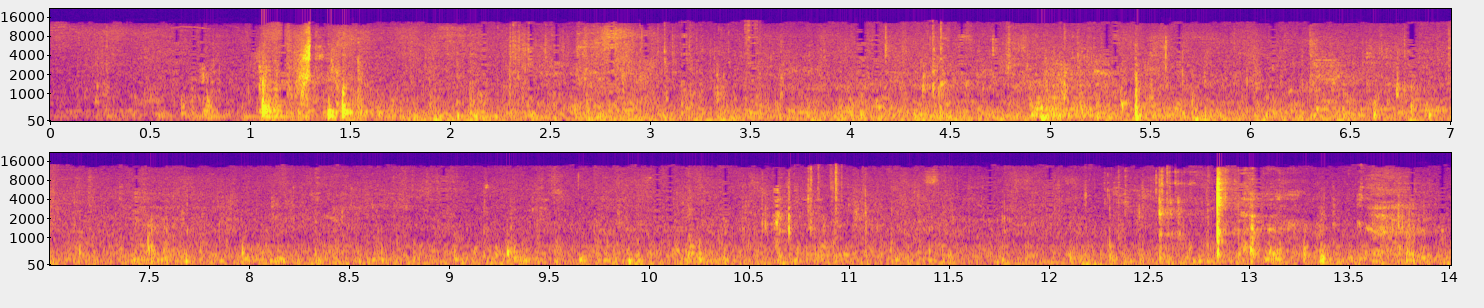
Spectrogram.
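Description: Chairs creak and knock as people stand up.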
